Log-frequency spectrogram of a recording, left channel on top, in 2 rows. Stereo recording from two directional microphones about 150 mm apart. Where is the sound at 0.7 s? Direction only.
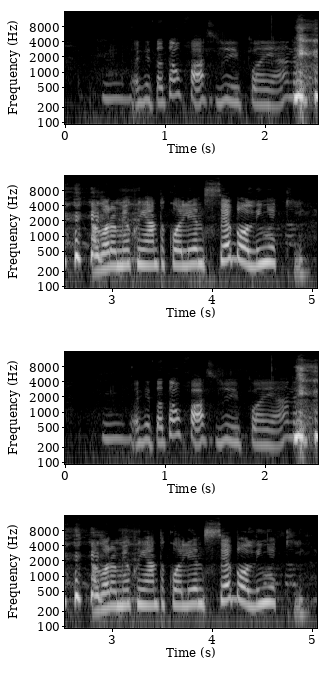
35° right (ahead or behind).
